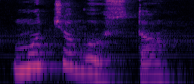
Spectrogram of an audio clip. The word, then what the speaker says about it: mucho gusto: So even though it's two words, you can say it like this. Mucho gusto. So it sounds more connected one to the other.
